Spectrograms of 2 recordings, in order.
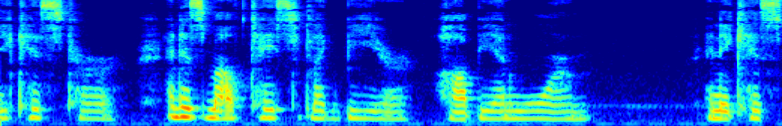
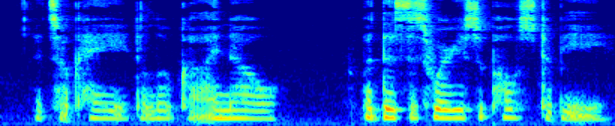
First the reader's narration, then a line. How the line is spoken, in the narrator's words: lashes wet, and he whispered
